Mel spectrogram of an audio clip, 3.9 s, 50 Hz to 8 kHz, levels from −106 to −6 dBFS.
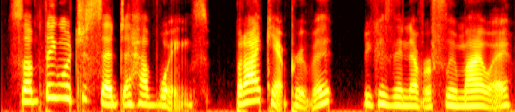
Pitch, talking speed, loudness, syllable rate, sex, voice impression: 205 Hz, 280 wpm, -21 LUFS, 7.0 syllables/s, female, very feminine, adult-like, fluent, slightly intellectual, slightly strict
